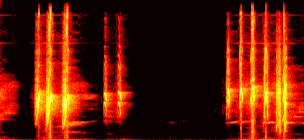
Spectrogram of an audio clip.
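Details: Olive-backed sunbird: short clusters of piercing high chirps, three together, then two, then a quick run of five after a silence.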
